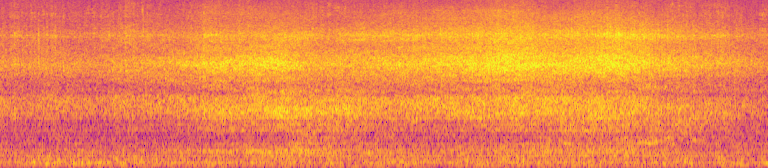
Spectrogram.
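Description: Street noise heard from a moving bicycle: a steady hiss of wind and tyres with passing traffic, swelling about two to three seconds in and again around five to six seconds in.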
